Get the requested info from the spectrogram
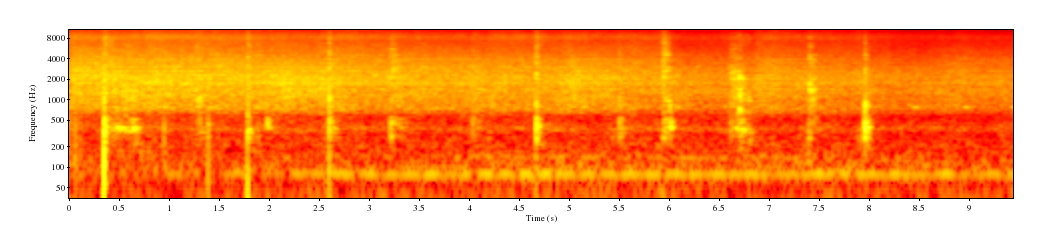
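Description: Diced bottle gourd sizzling in hot oil in a steel kadhai while a metal spatula stirs it, scraping and clicking against the pan about once a second. The sizzle eases off slightly toward the end.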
